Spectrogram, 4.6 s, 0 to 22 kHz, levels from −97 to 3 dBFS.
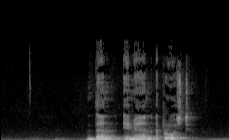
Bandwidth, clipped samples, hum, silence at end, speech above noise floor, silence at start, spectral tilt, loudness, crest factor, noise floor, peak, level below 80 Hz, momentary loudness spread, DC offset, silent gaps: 15 kHz; under 0.1%; none; 0.8 s; 35 dB; 1.75 s; -6.5 dB/octave; -32 LUFS; 20 dB; -66 dBFS; -14 dBFS; -66 dBFS; 13 LU; under 0.1%; none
